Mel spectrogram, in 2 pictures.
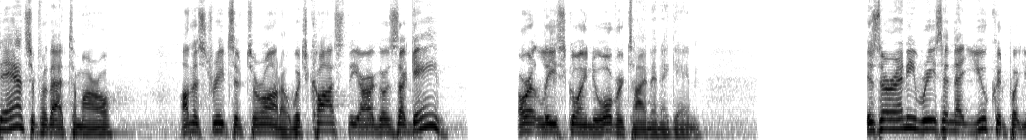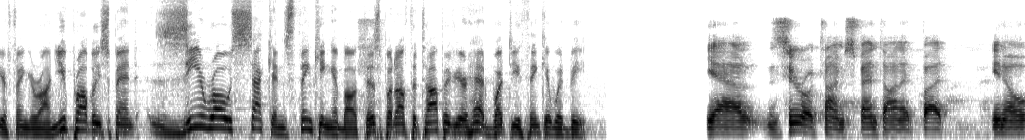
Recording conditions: busy venue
